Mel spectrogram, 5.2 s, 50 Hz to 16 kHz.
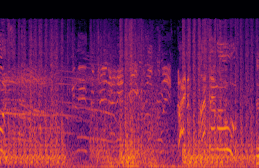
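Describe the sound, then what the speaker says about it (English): Machine gun fire crackles from the Company of Heroes 2 video game, dense bursts of gunfire continuing throughout amid battle noise, with voices talking over it. "Taking machine gun fire!"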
